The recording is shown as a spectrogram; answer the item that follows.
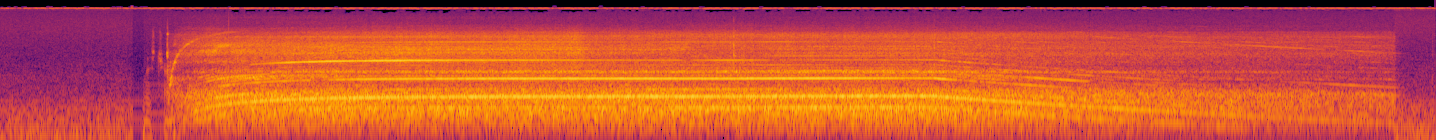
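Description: Vacuum motor of an Omnivac vacuum-forming machine starting about a second and a half in, its whine rising as it spins up, then running steadily to draw the heated plastic wafer down over the stone model. A few seconds before the end it is switched off and winds down with a steadily falling whine.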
